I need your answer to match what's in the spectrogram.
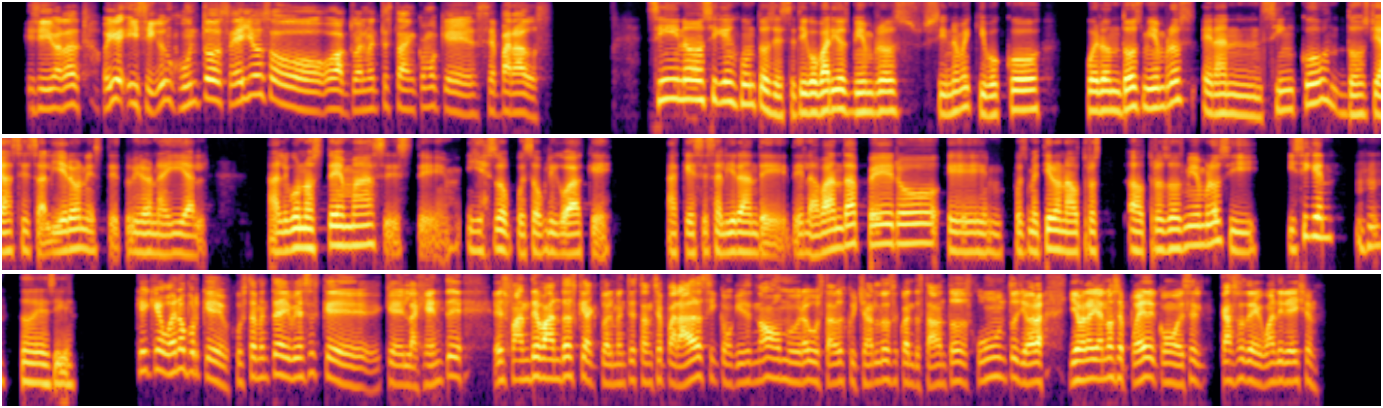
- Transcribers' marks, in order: none
- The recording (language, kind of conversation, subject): Spanish, podcast, ¿Qué canción sientes que te definió durante tu adolescencia?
